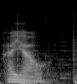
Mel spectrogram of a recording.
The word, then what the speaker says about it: Hayao: Ayao. – Hayao.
